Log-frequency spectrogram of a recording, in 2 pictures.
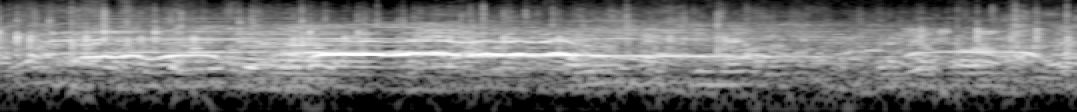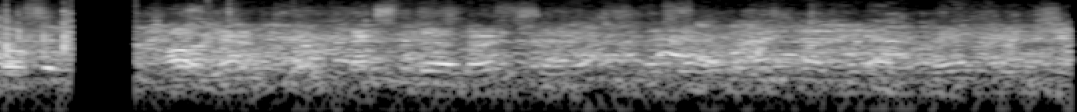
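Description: Many voices talking and calling out at once from a group of players and supporters. The chatter is loudest in the first few seconds. The sound drops out completely for a moment about six seconds in.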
